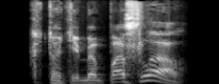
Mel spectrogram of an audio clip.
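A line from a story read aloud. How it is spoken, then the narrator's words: Shout. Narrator (Russian): выкрикнул я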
